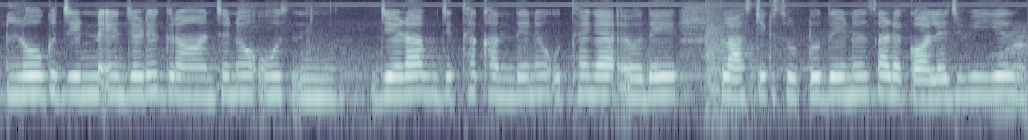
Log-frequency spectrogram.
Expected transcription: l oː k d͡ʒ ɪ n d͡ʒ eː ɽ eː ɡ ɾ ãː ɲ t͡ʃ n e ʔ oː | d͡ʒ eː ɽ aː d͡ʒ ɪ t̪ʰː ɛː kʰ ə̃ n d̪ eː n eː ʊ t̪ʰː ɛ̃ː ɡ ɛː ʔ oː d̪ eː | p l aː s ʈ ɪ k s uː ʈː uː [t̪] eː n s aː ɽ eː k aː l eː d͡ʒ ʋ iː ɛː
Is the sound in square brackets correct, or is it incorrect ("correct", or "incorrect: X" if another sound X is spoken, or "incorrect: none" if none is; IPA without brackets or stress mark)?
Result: incorrect: d̪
